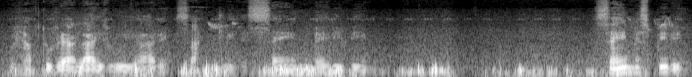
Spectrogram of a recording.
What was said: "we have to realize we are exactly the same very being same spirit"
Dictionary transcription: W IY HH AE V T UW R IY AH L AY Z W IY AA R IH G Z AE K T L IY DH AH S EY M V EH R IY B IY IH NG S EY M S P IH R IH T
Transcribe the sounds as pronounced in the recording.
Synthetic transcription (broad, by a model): W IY HH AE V T UW R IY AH L AY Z W IY AA R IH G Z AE K T L IY DH AH S EY M B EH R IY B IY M S EY M S P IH R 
